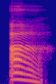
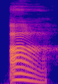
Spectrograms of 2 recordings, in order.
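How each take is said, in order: Both takes have the same delivery.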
